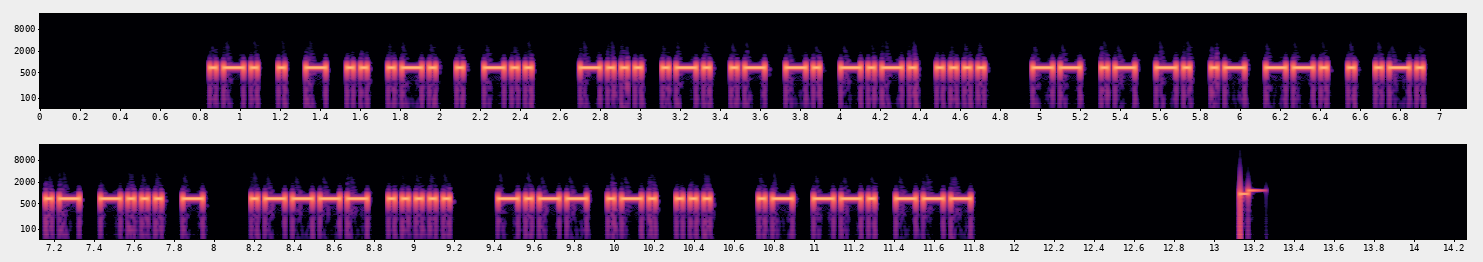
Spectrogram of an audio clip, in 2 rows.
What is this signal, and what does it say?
Morse code, heard as a keyed tone, about 34 wpm, 700 Hz. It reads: RETIRED BRANCH MANAGER ABT 15 YRS AGO
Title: Practice QSO - Exchange 3 - More Info - 35wpm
